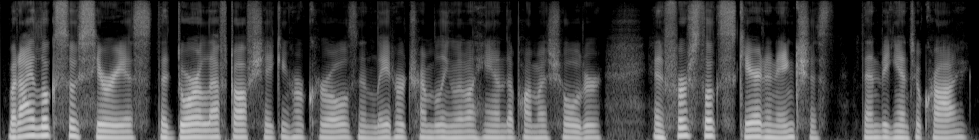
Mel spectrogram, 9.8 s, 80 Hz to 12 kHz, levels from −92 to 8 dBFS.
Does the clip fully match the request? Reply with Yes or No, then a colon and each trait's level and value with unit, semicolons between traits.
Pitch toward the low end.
No: medium, 150 Hz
